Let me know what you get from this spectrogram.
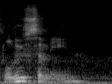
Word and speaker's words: Lusamine: I thought we pronounced it Losamine. – No, it's Lusamine.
